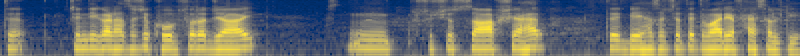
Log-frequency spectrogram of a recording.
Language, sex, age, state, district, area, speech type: Kashmiri, male, 30-45, Jammu and Kashmir, Anantnag, rural, spontaneous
